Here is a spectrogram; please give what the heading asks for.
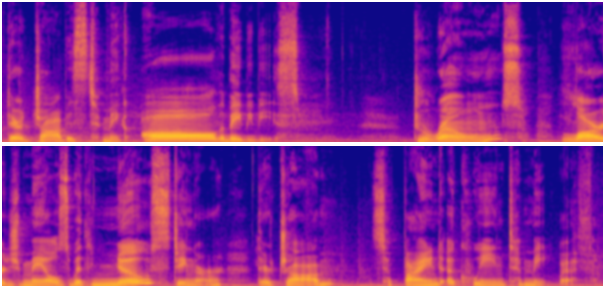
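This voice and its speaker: A woman reading a children's storybook aloud in an expressive, deliberate way, acting out the dialogue. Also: mid-range voice, soft background music. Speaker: storybook reader.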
